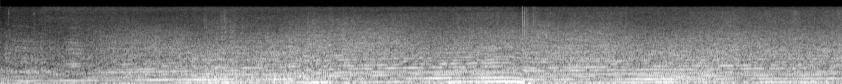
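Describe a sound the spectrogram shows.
A racing car engine revs up steadily through the gears, with a brief drop in pitch at a gear change.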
